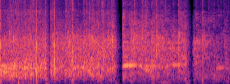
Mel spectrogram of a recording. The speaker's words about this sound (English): So please, can you all stand up? Please be upstanding on your feet, and a massive round of applause for Mr. Matt Fiddes!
